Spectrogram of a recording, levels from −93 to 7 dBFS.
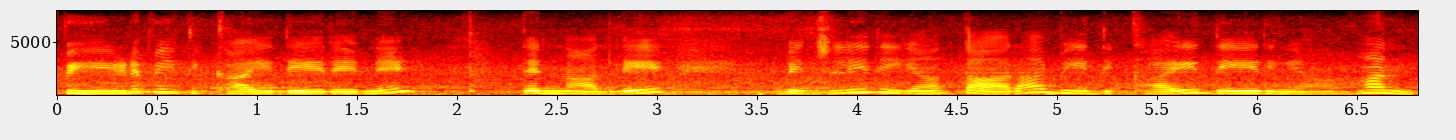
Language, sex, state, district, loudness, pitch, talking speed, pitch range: Punjabi, female, Punjab, Pathankot, -16 LUFS, 210 Hz, 140 wpm, 190-260 Hz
